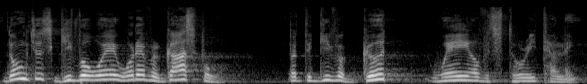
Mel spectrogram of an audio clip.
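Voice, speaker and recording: This Korean-accented missionary sounds high and slightly rough, with the acoustics of a big room around him. Answering an interviewer through personal anecdotes, he speaks broken English slowly and earnestly, getting loud whenever he becomes animated.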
